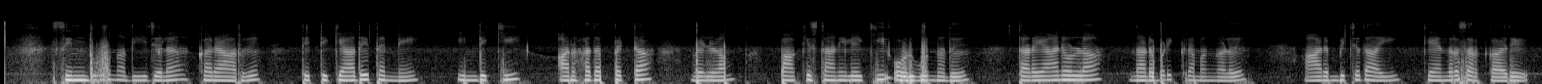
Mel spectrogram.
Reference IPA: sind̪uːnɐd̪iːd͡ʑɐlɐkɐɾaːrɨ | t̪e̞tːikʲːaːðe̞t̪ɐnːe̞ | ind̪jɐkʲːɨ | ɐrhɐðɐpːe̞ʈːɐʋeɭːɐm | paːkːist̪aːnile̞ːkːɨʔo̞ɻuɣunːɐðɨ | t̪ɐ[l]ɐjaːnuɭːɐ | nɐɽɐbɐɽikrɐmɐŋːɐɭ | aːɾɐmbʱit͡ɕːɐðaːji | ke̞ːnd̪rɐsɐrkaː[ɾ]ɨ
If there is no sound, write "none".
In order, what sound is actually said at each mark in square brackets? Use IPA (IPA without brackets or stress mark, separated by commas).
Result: ɽ, ɾ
